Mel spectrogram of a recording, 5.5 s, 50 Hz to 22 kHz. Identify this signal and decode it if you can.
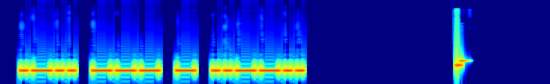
Morse code, heard as a keyed tone, about 20 wpm, 700 Hz. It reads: LOT?
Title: Sentences from Top 1000 Words - Review Part 4 - 20wpm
